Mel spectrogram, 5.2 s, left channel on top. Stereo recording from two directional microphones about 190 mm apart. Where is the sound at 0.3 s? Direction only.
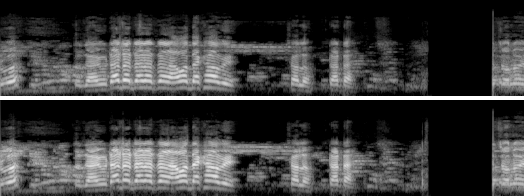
30° left (ahead or behind).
